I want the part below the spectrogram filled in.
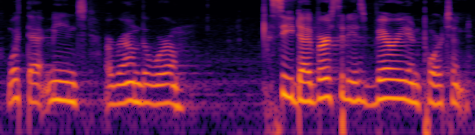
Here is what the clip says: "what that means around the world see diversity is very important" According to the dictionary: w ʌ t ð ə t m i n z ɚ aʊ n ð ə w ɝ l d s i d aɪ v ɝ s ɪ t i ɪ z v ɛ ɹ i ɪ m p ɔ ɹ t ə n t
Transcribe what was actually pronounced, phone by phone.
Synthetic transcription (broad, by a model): w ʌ t ð ə t m i n z ɚ aʊ n ð ə w ɝ l d s i d aɪ v ɝ s ɪ t i ɪ z v ɛ ɹ i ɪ m p ɔ ɹ t n t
